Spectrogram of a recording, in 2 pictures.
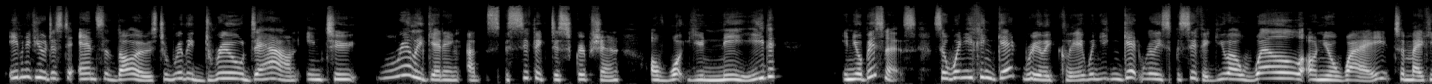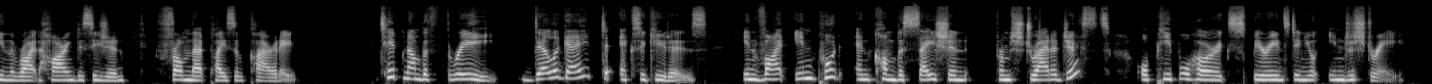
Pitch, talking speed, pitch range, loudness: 230 Hz, 155 wpm, 205-260 Hz, -16 LUFS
